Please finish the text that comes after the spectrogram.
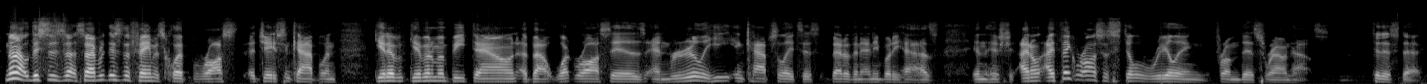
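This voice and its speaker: A man co-hosting a casual podcast, reacting excitedly to clips and swearing freely. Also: mid-range voice, brisk, smooth, no room sound, rough recording. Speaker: podcast co-host.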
